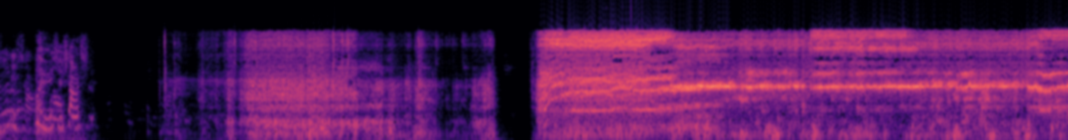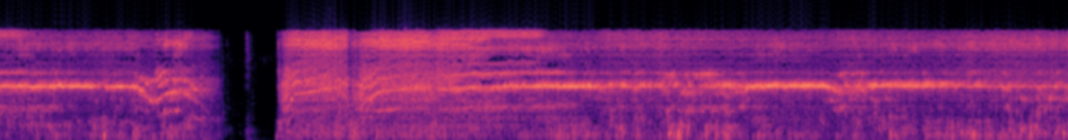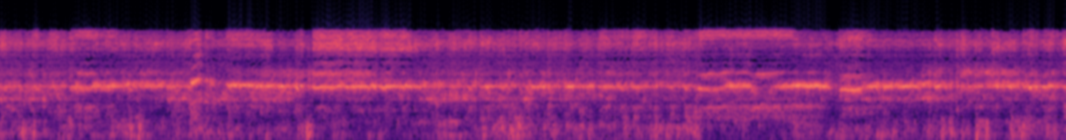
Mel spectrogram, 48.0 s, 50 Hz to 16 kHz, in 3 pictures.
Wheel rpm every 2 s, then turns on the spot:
0, 0, 20, 20, 160, 230, 230, 230, 220, 70, 120, 220, 230, 220, 230, 230, 230, 250, 230, 230, 230, 230, 230, 230.
4-6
